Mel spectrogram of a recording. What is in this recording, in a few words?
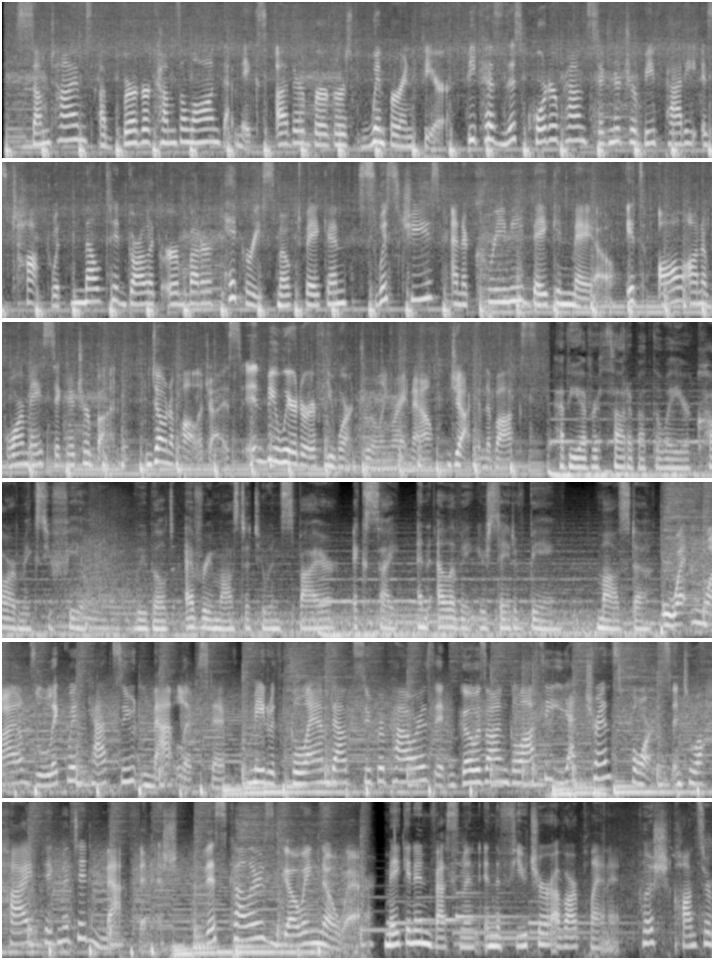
Commercial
